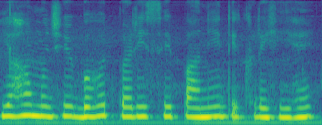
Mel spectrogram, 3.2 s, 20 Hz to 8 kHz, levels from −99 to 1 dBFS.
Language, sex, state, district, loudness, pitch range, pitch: Hindi, female, Arunachal Pradesh, Longding, -12 LUFS, 220-240 Hz, 230 Hz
